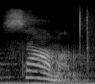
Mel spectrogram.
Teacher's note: Salmon sözündə artıq biz onu tələffüz edərkən el hərfi düşür. El hərfini oxumuruq.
